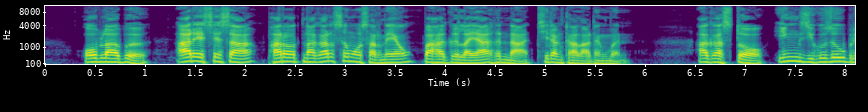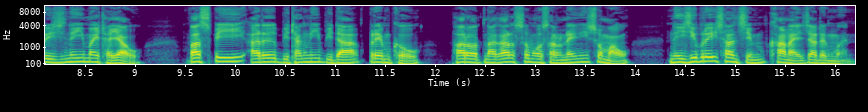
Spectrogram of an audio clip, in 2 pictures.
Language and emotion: Bodo, neutral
